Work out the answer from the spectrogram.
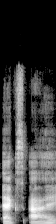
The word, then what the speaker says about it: Xi: Cantonese or Mandarin, the Xi is a shh sound.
